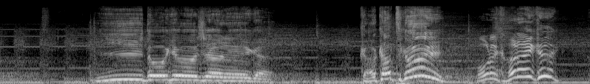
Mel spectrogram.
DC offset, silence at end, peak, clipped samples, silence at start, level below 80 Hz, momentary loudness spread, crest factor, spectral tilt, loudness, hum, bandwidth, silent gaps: under 0.1%; 0 s; 0 dBFS; under 0.1%; 0 s; -34 dBFS; 18 LU; 16 dB; -5 dB/octave; -15 LUFS; none; 16 kHz; none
